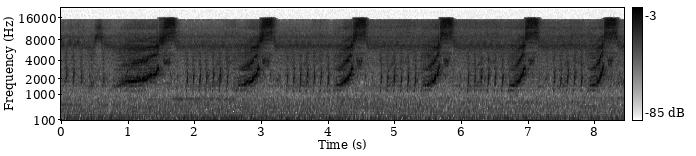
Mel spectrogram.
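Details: Early-autumn afternoon tsukutsuku-boshi cicada at Furuta Magarikawa, Nishinoomote, Tanegashima, September 2022; loud sweeping rising buzzes roughly every 1.3 seconds, each followed by rapid pulsed ticking, over steady high insect hiss.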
